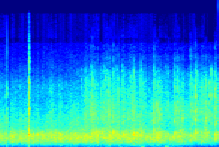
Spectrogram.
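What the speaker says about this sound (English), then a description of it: "A round of applause from the house as Chris Miller concludes the introductory p" Steady applause from an audience at a Washington Wizards press conference fills the room, dense and continuous with a few sharper claps standing out, no voices over it.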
